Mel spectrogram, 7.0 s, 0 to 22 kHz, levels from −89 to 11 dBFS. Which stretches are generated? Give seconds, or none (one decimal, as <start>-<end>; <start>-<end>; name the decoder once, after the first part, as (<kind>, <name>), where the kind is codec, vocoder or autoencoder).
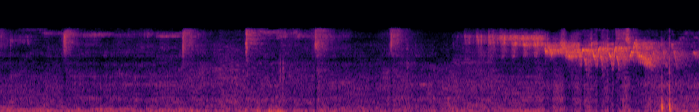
0.0-2.2 (codec, SNAC); 2.8-5.8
